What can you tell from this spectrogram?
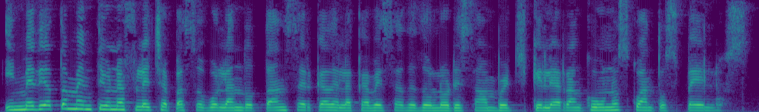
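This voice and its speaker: A woman reading a fantasy novel aloud with dramatic, expressive storytelling. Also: medium pitch. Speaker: audiobook reader. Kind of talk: expressive audiobook narration.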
